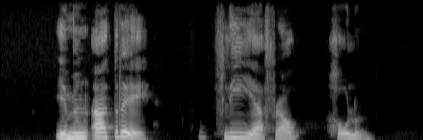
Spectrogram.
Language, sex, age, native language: Icelandic, female, 30-39, Chinese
